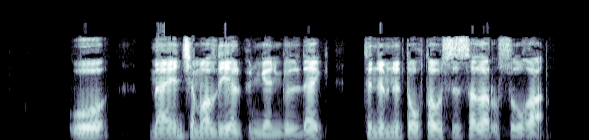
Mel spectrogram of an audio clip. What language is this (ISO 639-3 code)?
uig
